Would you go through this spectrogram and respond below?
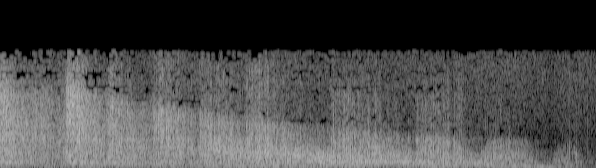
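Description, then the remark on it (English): A battle sound effect: a continuous, dense roar of gunfire and booming explosions, loud and unbroken for several seconds, with repeated sharp bursts rising out of the rumble before it cuts off. “Stop all that dreadful shooting, old man. All right, wait a minute. Let me kill the sound effect here.”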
